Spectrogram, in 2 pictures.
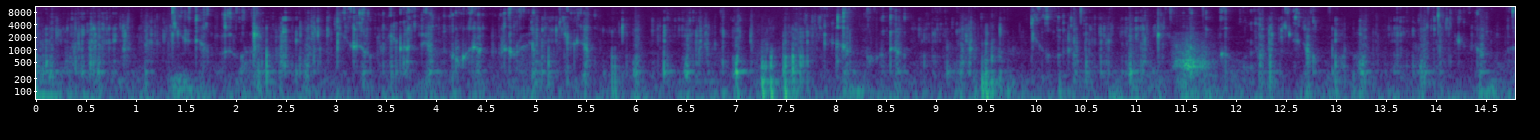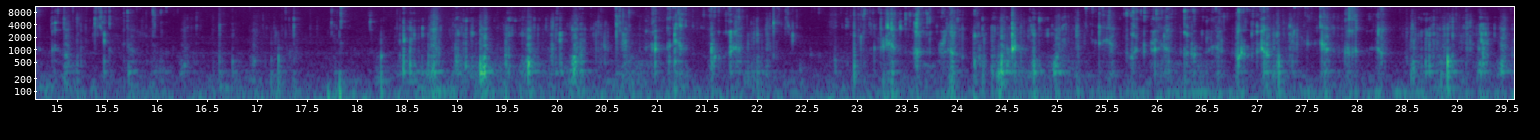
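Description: Close-miked chewing of raw beef yukhoe: soft, wet, squelchy mouth sounds with many small irregular clicks, going on without a break.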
